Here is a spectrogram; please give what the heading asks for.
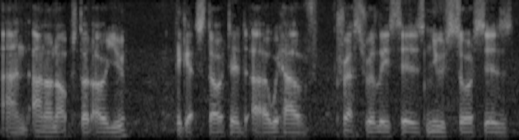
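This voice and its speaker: A man speaking through a disguise that makes his voice sound deeper. He is a spokesperson answering interview questions over a remote call, defiant and loose, with many fillers. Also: flat delivery, a little slow, fairly bright tone, slight background noise. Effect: voice disguised lower. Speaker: spokesperson for online activist group. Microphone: remote call connection.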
